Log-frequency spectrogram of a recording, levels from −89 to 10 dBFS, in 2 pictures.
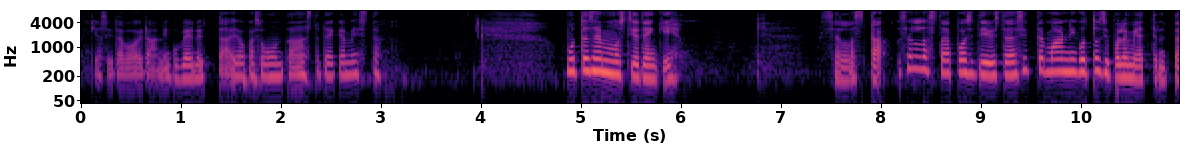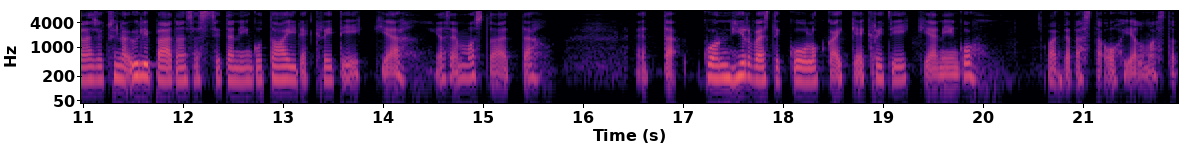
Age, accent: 30-49, native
